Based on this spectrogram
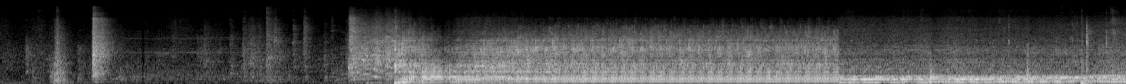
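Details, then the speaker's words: VW Passat R36 estate with newly installed air ride: compressor kicks on with a steady, even-pitched buzzing drone while filling the empty air tank before lifting the car; normal, healthy air suspension compressor running. "so it's currently as you can hear it's filling the air tank which means in a couple of minutes it should be in the air"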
